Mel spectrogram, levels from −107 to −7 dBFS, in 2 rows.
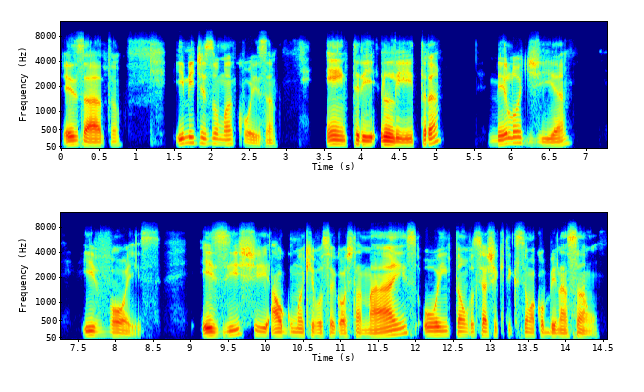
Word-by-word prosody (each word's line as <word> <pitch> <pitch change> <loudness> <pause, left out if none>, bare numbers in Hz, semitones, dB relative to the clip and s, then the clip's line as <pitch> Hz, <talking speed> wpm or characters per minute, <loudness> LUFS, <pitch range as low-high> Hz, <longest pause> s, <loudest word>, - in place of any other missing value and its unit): Exato. 95 -3 +2 0.7
E 130 - +1
me 150 +1 +3
diz 135 -2 -2
uma 120 -2 -2
coisa, 75 - -6 0.7
entre 110 -1 +3
letra, 95 -4 +4 0.7
melodia 100 - -1 0.9
e 110 +2 +1
voz, 95 -6 -4 0.5
existe 105 +3 +1
alguma 95 0 0
que - - -1
você 90 -1 -3
gosta 85 +3 -1
mais 100 - +2
ou 110 +1 +2
então 110 -1 -2
você 100 0 -2
acha - - +1
que - - -12
tem - - -12
que - - -8
ser - - -4
uma 95 -1 -2
combinação? 85 -4 -2
100 Hz, 110 wpm, -27 LUFS, 90-110 Hz, 0.9 s, letra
